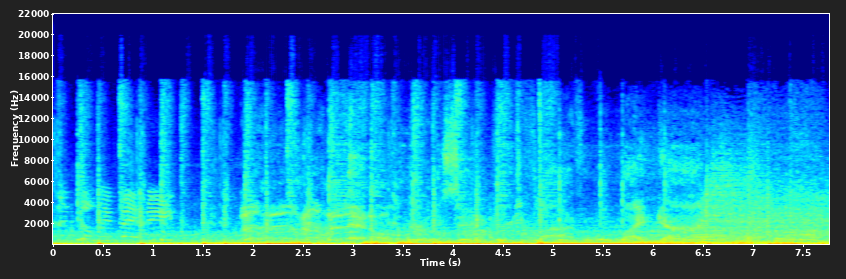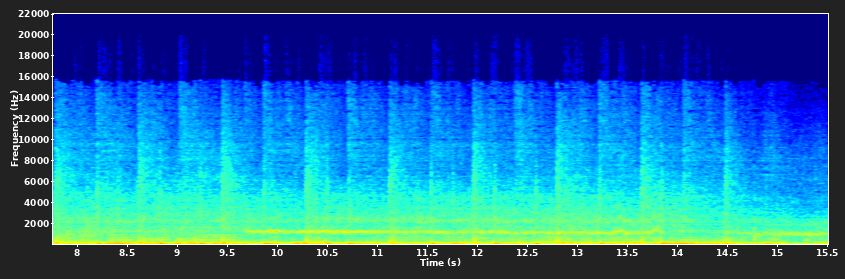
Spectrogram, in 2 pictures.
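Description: A modified car is driven hard, its engine revving loudly throughout while the tires squeal and skid in long smeared tones, close and continuous.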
